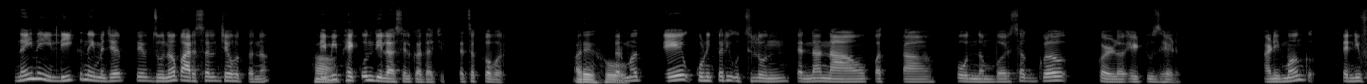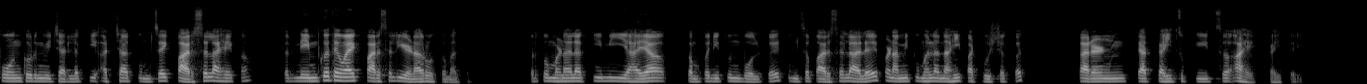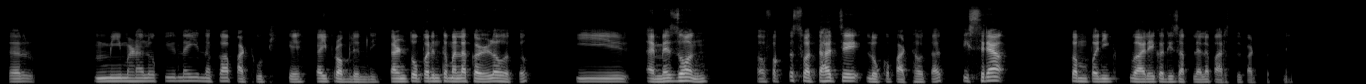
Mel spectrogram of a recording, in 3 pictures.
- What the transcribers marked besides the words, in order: in English: "ए टू झेड"; in English: "प्रॉब्लेम"
- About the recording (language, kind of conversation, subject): Marathi, podcast, ऑनलाइन ओळखीच्या लोकांवर विश्वास ठेवावा की नाही हे कसे ठरवावे?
